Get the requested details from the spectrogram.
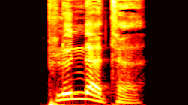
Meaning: inflection of plündern: 1. first/third-person singular preterite 2. first/third-person singular subjunctive II
- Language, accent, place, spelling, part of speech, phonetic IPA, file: German, Germany, Berlin, plünderte, verb, [ˈplʏndɐtə], De-plünderte.ogg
